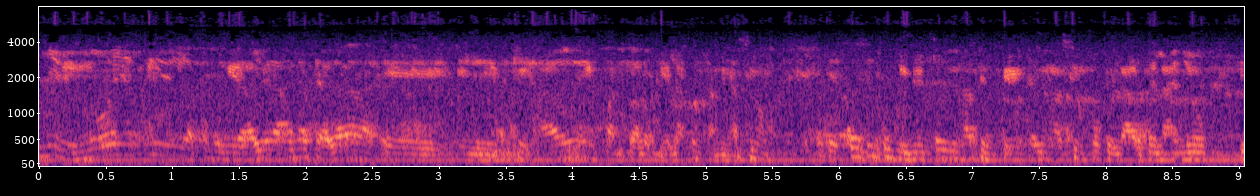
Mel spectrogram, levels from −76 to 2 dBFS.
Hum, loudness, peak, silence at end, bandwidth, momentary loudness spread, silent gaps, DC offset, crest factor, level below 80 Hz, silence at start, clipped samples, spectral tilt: none; -21 LUFS; -6 dBFS; 0 s; 7.8 kHz; 5 LU; none; under 0.1%; 16 dB; -44 dBFS; 0 s; under 0.1%; -6 dB/octave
